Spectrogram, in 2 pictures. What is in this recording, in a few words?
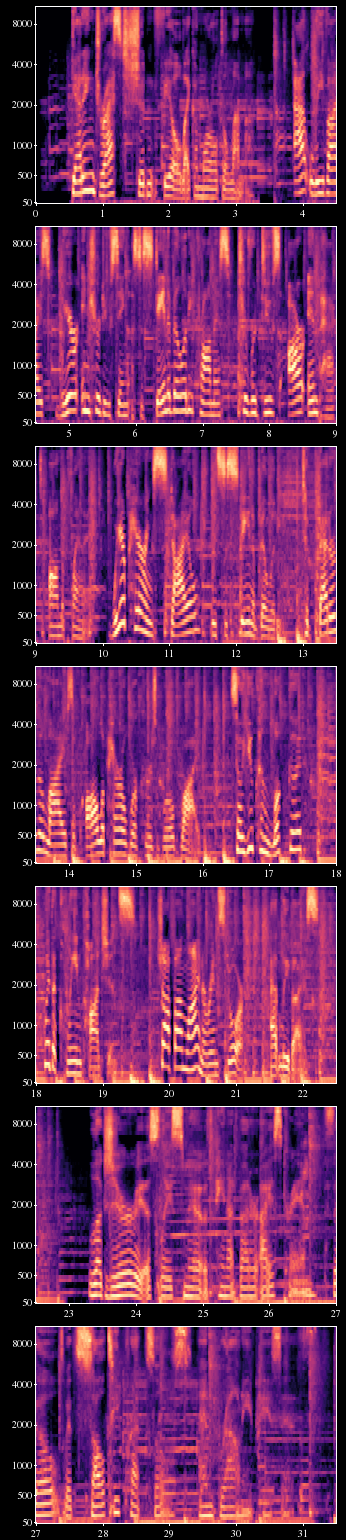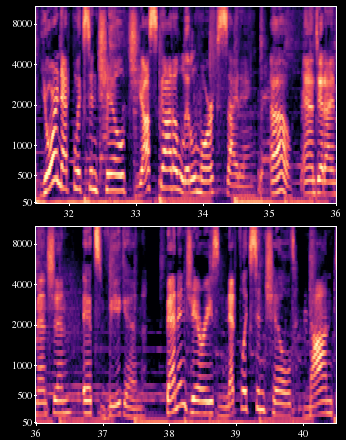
Commercial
